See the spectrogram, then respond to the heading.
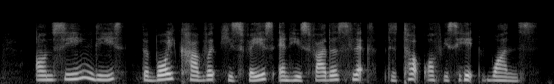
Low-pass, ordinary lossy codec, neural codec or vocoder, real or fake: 7.2 kHz; none; codec, 16 kHz in and 24 kHz out, 0.6 kbps, FocalCodec, streaming, 2048 codes; fake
